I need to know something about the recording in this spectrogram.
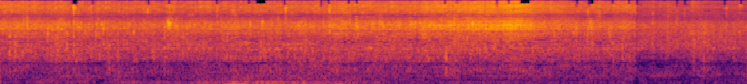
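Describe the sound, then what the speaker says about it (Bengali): Paneer cubes frying in hot oil in a wok, a steady close-up sizzle and crackle that swells slightly midway, with no voices. "তো পনিরগুলো লাল লাল করে ভেজে নিয়েছি"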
